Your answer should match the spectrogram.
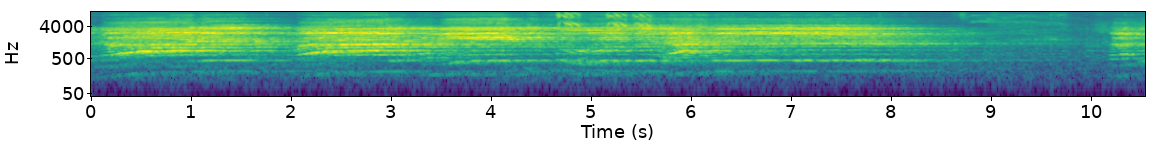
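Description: Gurbani kirtan, Sikh devotional singing: a voice sings long held phrases that open with upward slides, over a steady sustained note, and fades out near the end.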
